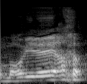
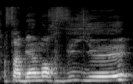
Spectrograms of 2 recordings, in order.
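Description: First: "Morvillers" said as "mor-vi-LAIR" with a plain "l"; "Morvillers" repeated carefully the way the friend said it; corrected name. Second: "Morvilliers" said with a full "-illiers" ending; first try at the name. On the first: Fixing a viewer's name, "Morvillers" said correctly. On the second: Reading a viewer's name, "Morvilliers" before being corrected. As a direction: reads the surname "Morvilliers" with the "i-yé" sound before the correction. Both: Real, not acted. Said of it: "Morvi-, pardon".

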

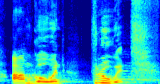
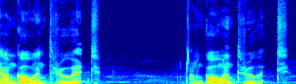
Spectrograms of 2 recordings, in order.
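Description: First: Slow, emphatic declaration of faith; drawn-out, confident proclamation; positive declaration. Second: Low, subdued resignation; soft and low, weighed down; defeated complaint. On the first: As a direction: declare it as someone sure of coming out the other side. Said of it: "But you should be". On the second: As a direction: sigh it out like someone worn down by troubles. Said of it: "it's the same words, but it's a totally different concept". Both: Acted.

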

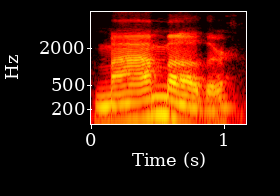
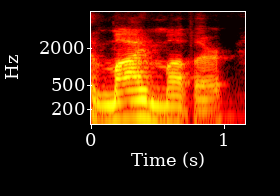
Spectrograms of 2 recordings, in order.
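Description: First: Echoes it slowly; slow teasing echo. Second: Slow, drawn-out deadpan; deadpan answer, slowed. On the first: Retold or imitated. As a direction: mimic the drawn-out reply. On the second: Real, not acted. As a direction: let it hang slowly.

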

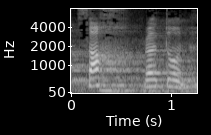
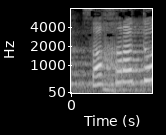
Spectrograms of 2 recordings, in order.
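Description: First: "صخرة" split slowly into "صخ" and "رة"; very slow, broken-up "صخرة"; sounding out. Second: Said in the usual way. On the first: Shown as a demonstration. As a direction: pause after the خ in "صخرة". Same word then broken up slowly.

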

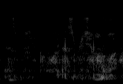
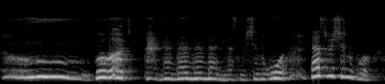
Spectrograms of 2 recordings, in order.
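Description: First: Breathy, voiceless pleading; frightened whisper. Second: High, loud frantic pleading; terrified screaming. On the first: Player pleading in a hushed whisper while hiding. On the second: Player begging the attacking werewolf to leave her alone, screaming. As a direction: scream at it to go away. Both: Real, not acted.

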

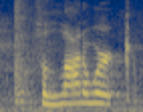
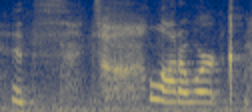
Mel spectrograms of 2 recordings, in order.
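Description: First: Said in the usual way. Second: Soft whispered complaint; whispering. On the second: Real, not acted. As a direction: whisper it like a confession. Whispered complaint, then repeated aloud.

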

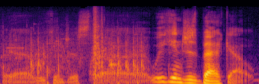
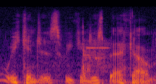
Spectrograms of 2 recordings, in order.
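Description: First: Said in the usual way. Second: Breathy whisper, no voice at all. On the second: Shown as a demonstration. Streamer repeating his own line to chat, in a whisper. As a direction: drop it to a secret whisper.

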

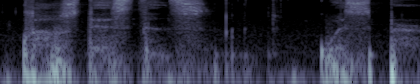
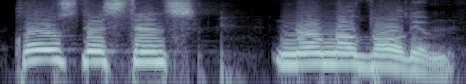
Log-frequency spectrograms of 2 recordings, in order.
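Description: First: Close, hushed whisper. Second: Said in the usual way. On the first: Shown as a demonstration. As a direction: whisper it right into the microphone.

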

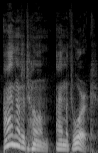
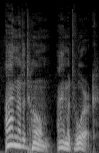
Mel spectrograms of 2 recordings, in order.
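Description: Both takes have the same delivery.

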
